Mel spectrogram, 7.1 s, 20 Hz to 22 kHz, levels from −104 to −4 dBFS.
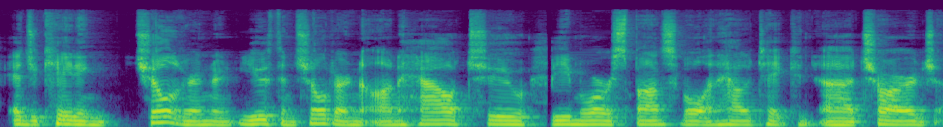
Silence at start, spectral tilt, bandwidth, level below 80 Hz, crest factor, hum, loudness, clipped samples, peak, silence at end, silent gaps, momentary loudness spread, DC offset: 0.05 s; -5.5 dB/octave; 15.5 kHz; -50 dBFS; 16 dB; none; -19 LUFS; under 0.1%; -4 dBFS; 0 s; none; 4 LU; under 0.1%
